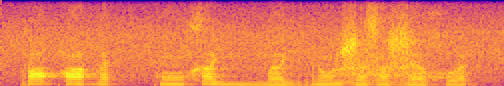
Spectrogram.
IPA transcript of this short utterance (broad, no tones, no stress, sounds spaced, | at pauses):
ɾ ɔ qʷ ɛ b ɛ kː ũ x ɜ j mː ɜ j r ũ ɮ ə z ʌ ɮ ɛ χʷ ɛ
